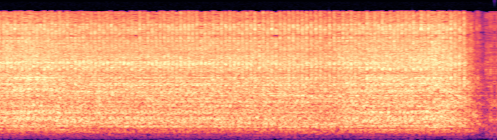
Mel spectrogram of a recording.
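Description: Bernina sewing machine running steadily at speed, stitching a fabric strip onto a patchwork block, then stopping near the end.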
